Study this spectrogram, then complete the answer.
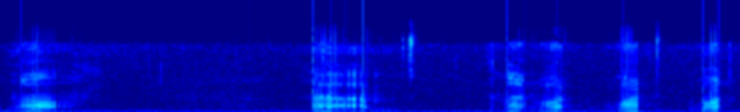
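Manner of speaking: stammering, jumping high in alarm; flustered panic. Acted. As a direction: caught off guard, backing away. Cage panics when poked.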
